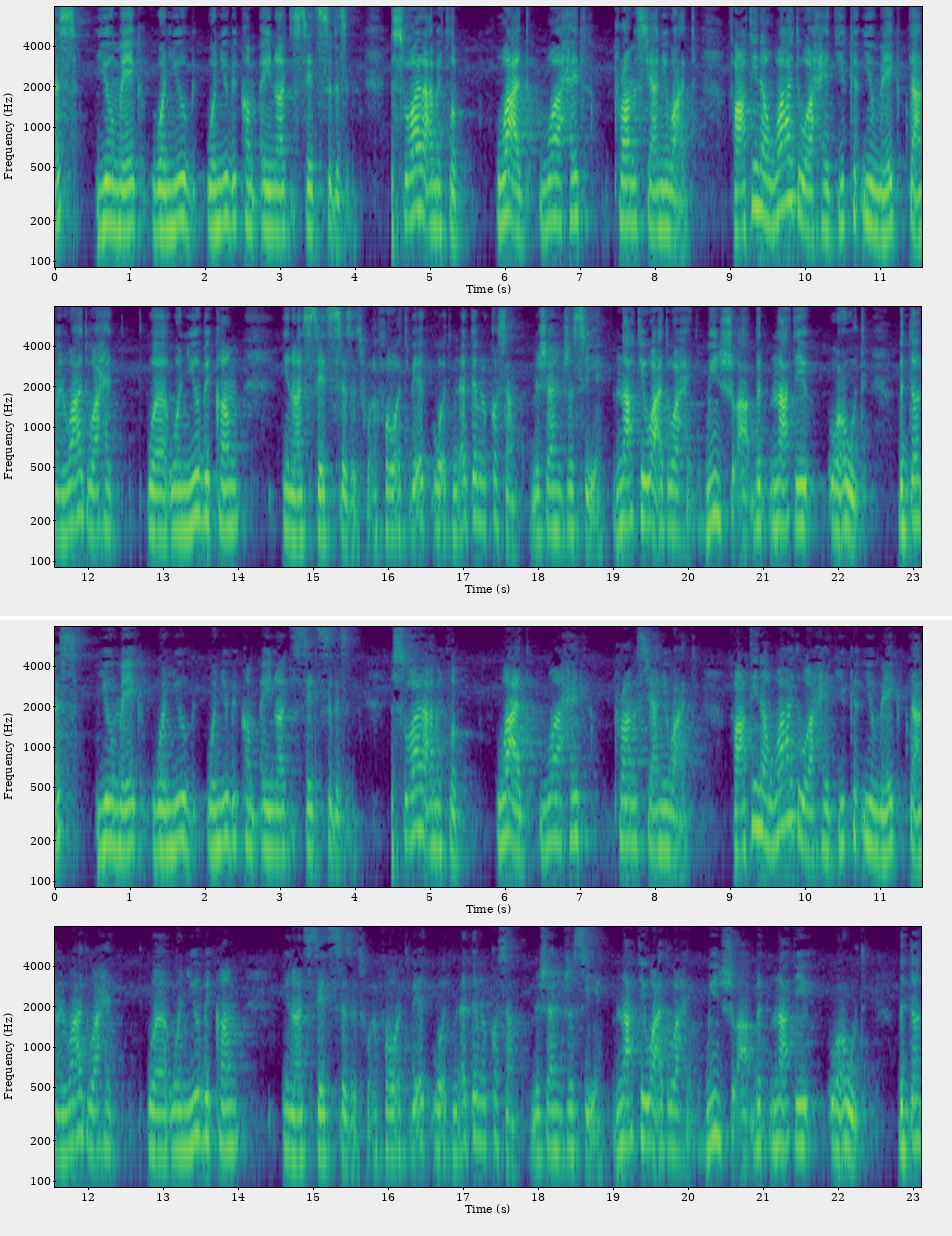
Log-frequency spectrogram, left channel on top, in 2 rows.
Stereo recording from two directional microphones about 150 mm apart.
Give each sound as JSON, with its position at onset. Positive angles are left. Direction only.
{"t": 0.7, "sound": "a woman's voice", "side_deg": 15}
{"t": 17.4, "sound": "speech", "side_deg": 30}
{"t": 19.3, "sound": "a woman's voice", "side_deg": 15}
